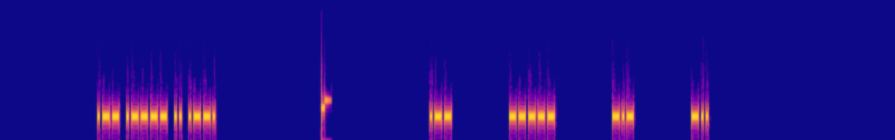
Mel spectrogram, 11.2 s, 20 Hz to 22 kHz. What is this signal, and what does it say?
Morse code, heard as a keyed tone, about 39 wpm, spaced as for 17 wpm, 700 Hz. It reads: W1IP W0KD
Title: USA Call Signs - 4 Characters - 8x Character Spacing - 40wpm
